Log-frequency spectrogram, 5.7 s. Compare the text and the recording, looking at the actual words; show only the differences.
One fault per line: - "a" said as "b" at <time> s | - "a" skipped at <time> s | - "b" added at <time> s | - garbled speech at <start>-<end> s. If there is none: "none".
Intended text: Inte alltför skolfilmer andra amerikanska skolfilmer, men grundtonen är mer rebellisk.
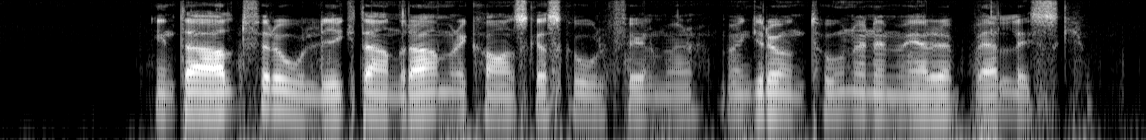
- "skolfilmer" said as "olikt" at 1.4 s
